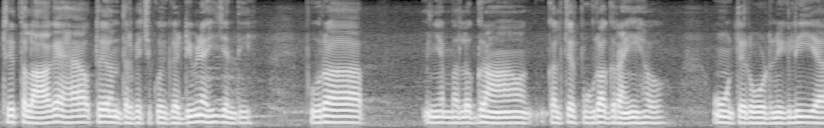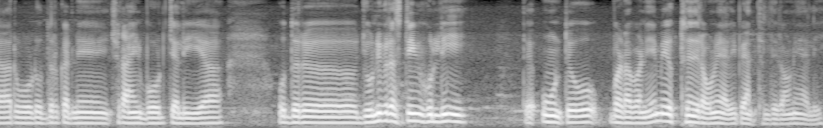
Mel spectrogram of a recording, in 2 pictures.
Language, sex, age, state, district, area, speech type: Dogri, female, 45-60, Jammu and Kashmir, Reasi, urban, spontaneous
